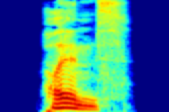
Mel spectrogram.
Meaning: genitive singular of Holm
- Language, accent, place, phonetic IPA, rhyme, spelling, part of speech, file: German, Germany, Berlin, [hɔlms], -ɔlms, Holms, noun, De-Holms.ogg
